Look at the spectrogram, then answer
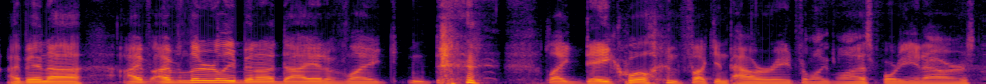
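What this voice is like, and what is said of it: Strained, sniffly sick-sounding voice. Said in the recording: “I'm a little sick ... I just got a cough, and like my voice is a little strained right now ... I'm a little sniffly too”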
